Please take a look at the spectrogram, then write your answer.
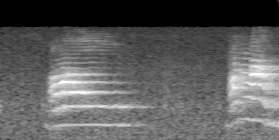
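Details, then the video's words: Male domestic cat in Athens, Greece, begging a female Siamese cat to mate: two drawn-out, harmonic meows, the first long and slowly falling, the second shorter and rising, separated by about a second and a half of quiet indoors. "Male cat begging female Siamese cat, trying to convince her to mate making cute sounds!! ζευγάρωμα"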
